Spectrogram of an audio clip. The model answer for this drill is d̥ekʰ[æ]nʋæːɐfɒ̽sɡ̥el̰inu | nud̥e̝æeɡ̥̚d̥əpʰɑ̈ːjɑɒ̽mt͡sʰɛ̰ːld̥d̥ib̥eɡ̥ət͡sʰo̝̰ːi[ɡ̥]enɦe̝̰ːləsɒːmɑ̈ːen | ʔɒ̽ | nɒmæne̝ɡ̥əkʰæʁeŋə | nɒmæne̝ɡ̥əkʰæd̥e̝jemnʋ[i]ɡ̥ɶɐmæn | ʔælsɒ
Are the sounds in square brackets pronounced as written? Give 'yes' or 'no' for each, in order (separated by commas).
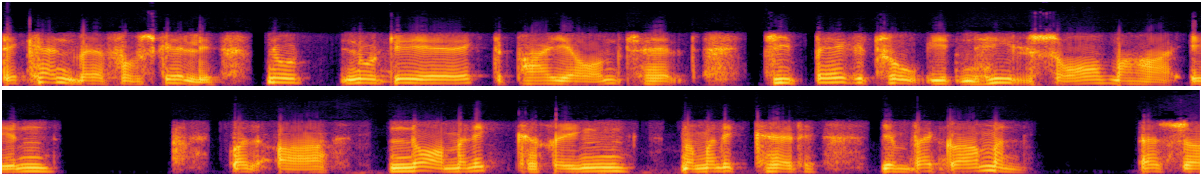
yes, no, no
